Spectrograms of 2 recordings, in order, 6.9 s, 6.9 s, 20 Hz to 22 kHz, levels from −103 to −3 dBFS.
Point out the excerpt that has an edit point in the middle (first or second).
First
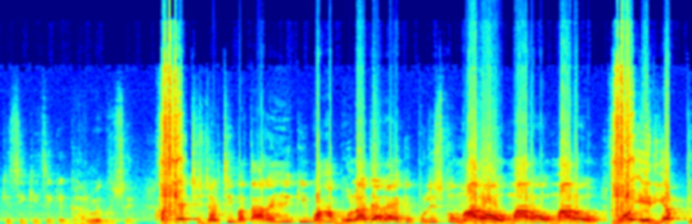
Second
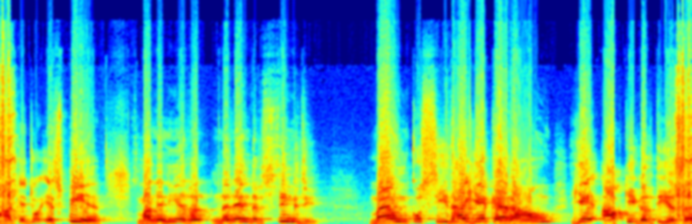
first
